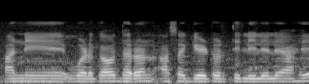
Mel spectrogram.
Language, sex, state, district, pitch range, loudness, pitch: Marathi, male, Maharashtra, Nagpur, 135-140 Hz, -16 LUFS, 140 Hz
